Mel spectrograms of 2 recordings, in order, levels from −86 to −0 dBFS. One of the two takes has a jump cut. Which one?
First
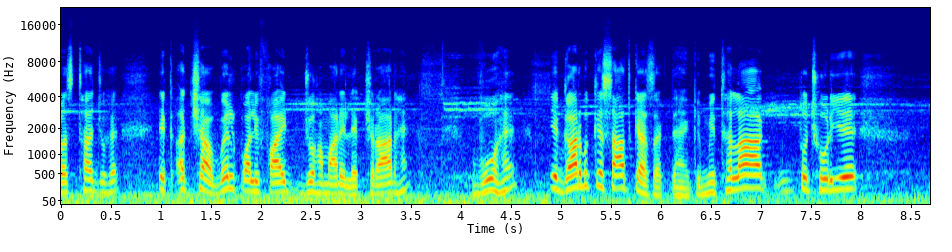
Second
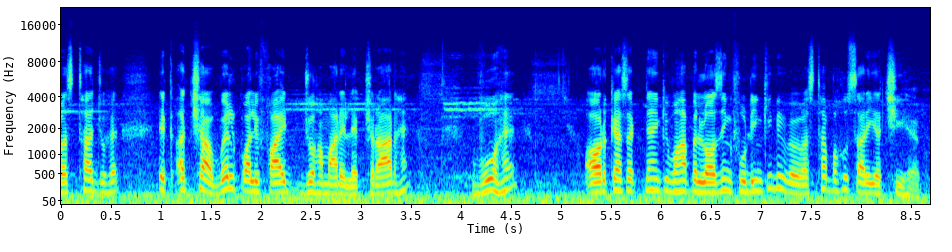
first; 1 cut; at 4.8 s

